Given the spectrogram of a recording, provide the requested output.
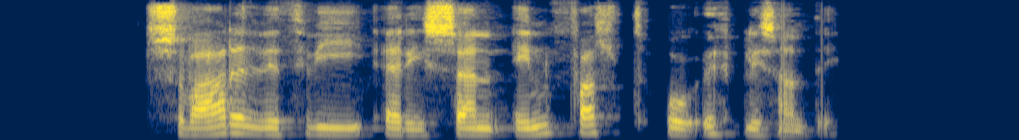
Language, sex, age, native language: Icelandic, male, 20-29, Icelandic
